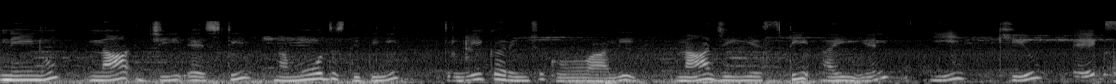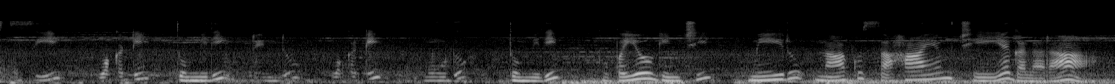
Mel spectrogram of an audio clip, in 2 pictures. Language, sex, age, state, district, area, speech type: Telugu, female, 18-30, Andhra Pradesh, Nellore, rural, read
